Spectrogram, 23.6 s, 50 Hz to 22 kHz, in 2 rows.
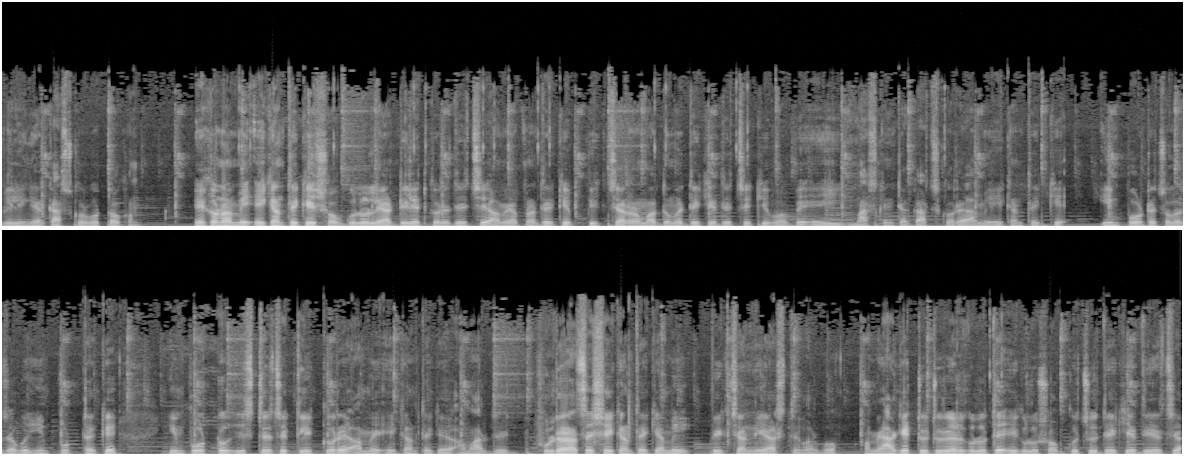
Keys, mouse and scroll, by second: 3.9 click, 13.0 click, 23.2 click.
